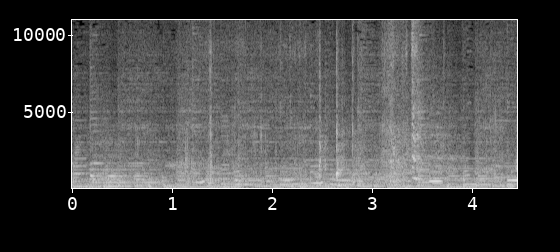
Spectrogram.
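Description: Background music with a skateboard's wheels rolling on asphalt and several sharp clacks of the board, about a second in and again past the three-second mark.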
